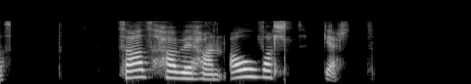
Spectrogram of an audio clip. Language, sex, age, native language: Icelandic, female, 9, Icelandic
